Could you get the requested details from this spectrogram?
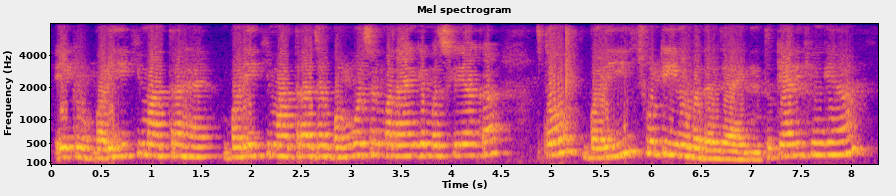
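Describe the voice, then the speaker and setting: A woman teaching Hindi spelling rules, slowly drawing out each example word and mixing English words into her Hindi. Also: on the high side, mellow, echoey room, far from the mic, low-quality recording. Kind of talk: spelling lesson.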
